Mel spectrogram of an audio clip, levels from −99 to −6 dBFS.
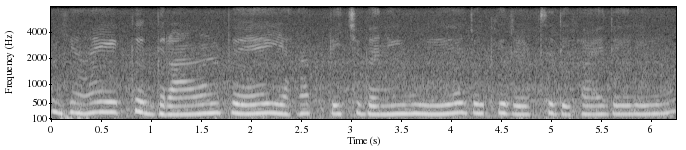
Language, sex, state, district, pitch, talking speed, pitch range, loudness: Hindi, female, Uttar Pradesh, Hamirpur, 230 Hz, 165 wpm, 220-245 Hz, -25 LUFS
